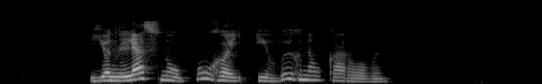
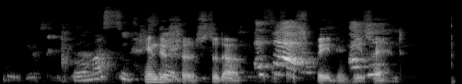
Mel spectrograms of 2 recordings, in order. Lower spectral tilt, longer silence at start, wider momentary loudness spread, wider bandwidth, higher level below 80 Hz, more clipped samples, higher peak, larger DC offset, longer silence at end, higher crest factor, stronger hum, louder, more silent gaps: first, -5 dB/octave vs -2.5 dB/octave; first, 0.9 s vs 0.1 s; second, 15 LU vs 18 LU; second, 8.2 kHz vs 15 kHz; about the same, -72 dBFS vs -68 dBFS; neither; second, -12 dBFS vs 0 dBFS; neither; first, 1.55 s vs 0.6 s; about the same, 22 dB vs 24 dB; neither; second, -32 LUFS vs -21 LUFS; neither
